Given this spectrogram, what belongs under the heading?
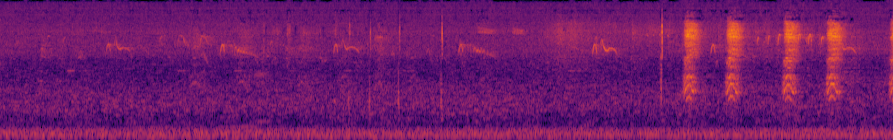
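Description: Crows mobbing an owl perched deep in a tree give a short run of harsh caws, clustered near the end over steady low outdoor rumble, moderately distant.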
